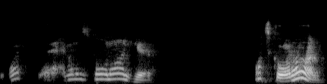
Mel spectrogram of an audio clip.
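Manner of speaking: high-pitched, baffled demand for answers; bewildered. Retold or imitated. Player asks teammate what is happening, bewildered. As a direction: ask it in retold alarm, voice pitched well up.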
